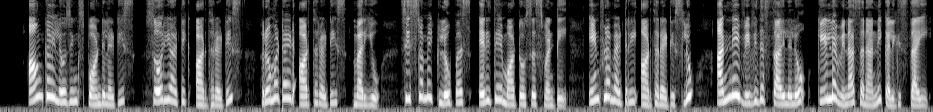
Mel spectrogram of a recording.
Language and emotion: Telugu, neutral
